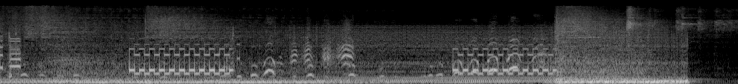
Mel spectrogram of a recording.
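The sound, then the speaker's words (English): Two bursts of a ringing telephone bell, each a rapid trilling ring lasting about a second, over a busy background of voices and chatter that swells near the end. “And a dazzling array of trained monkeys manning the phones.”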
